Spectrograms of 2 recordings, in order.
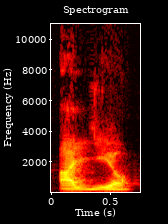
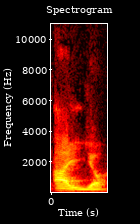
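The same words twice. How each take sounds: First: An extra vowel follows the palatal 'gl' sound. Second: No extra vowel follows the palatal 'gl' sound. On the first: This is how speakers believe they pronounce it. "not aglio" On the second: This is how speakers really pronounce it. "They say aglio"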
